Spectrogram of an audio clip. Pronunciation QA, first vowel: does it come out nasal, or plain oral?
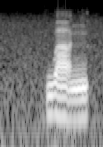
oral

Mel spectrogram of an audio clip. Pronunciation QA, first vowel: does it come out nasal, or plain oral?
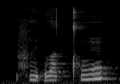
nasal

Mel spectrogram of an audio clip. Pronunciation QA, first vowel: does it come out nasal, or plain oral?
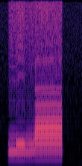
oral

